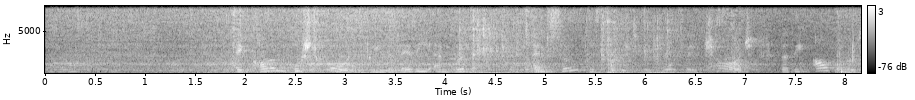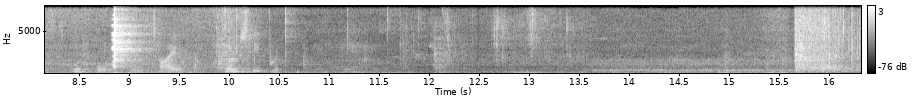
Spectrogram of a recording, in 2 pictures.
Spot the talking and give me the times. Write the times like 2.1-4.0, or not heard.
1.9-10.5.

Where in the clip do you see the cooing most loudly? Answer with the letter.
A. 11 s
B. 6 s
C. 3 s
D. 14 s
B.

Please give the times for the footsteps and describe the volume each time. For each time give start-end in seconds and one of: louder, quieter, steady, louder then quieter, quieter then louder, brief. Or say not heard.
8.0-16.2 quieter then louder.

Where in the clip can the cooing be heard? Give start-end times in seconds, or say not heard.
4.0-6.7.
